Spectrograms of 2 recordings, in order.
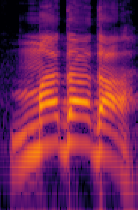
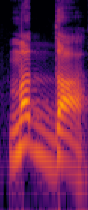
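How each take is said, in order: First: The two d sounds are separated by a vowel. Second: The two d sounds merge into one long d. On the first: "दो दालें इकट्ठी आई हैं, ... और दोनों मुतहर्रक हैं" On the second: "फिर भी इदगाम कई जगहों पे कर देते हैं। इसको मद्दा कहते हैं।"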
